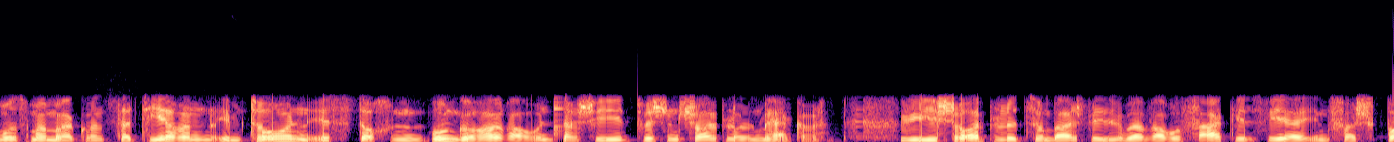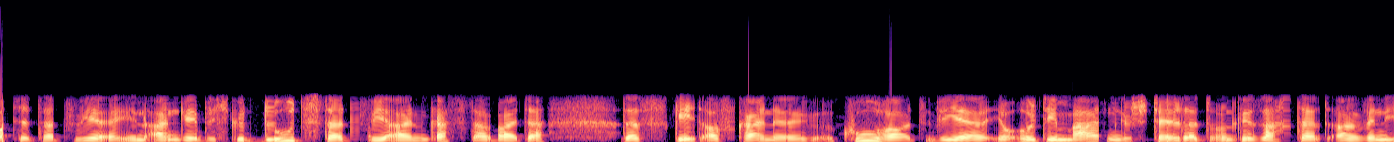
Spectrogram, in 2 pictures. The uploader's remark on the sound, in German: Audioqualität der Telefonleitung leider mittelgut!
